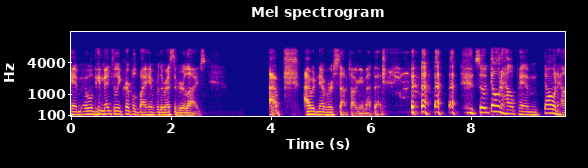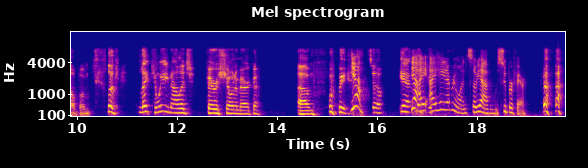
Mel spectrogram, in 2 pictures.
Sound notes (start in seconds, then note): 5.7 laugh; 14.4 laugh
